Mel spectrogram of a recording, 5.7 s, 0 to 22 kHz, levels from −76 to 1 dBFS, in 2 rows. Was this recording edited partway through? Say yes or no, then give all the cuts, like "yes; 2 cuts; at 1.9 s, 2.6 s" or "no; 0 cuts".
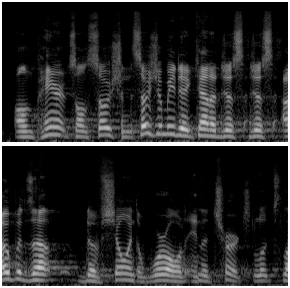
yes; 5 cuts; at 1.2 s, 2.5 s, 3.7 s, 4.2 s, 4.8 s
